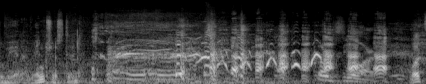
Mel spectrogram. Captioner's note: laughter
